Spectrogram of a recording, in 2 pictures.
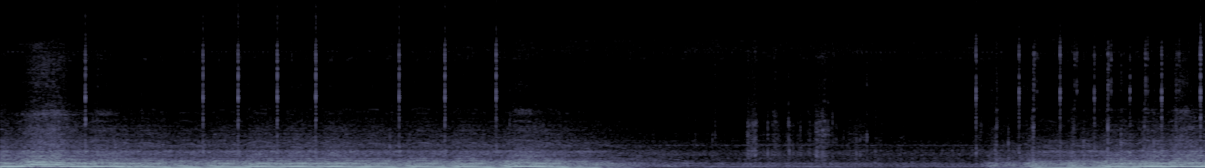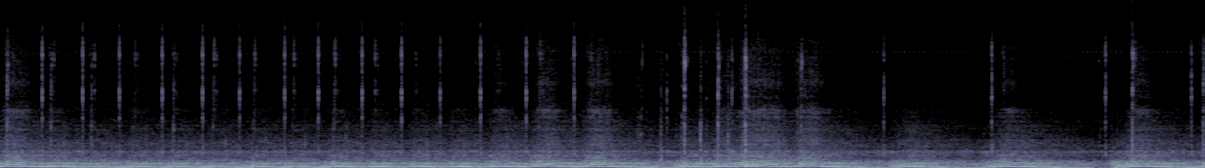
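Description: Car engine revved by foot on the gas pedal, heard from the driver's footwell. The revs are held steady, fall away about seven seconds in, and stay low and quiet for about four seconds. They then climb back up and are held again, with a few small dips near the end.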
